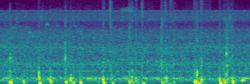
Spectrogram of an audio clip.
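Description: Horse hooves clop in a steady walking rhythm through a forest in the video game Kingdom Come: Deliverance, quiet and close, repeating evenly with no talking.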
